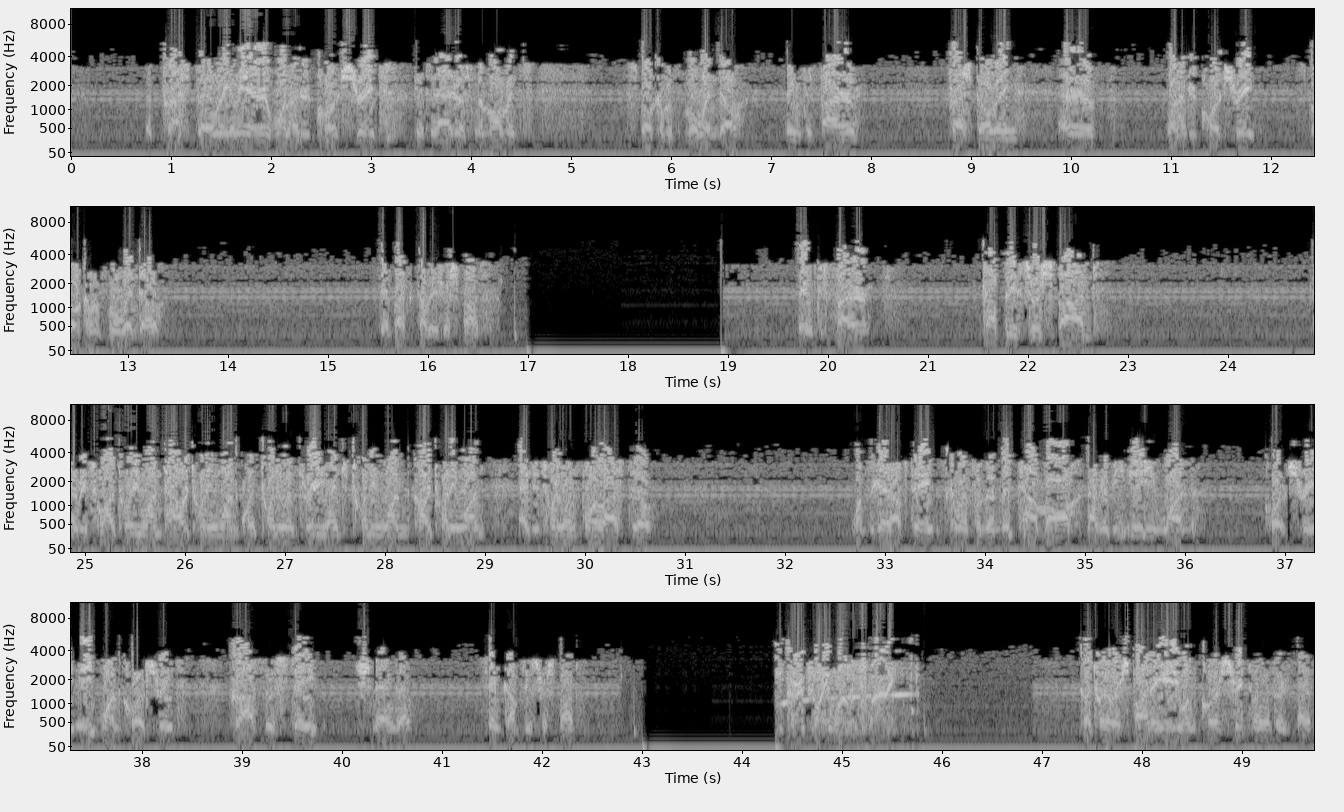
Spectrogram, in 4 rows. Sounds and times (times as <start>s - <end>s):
Speech: 0.8s - 4.7s, 5.6s - 8.0s, 8.8s - 10.4s, 11.0s - 13.4s, 15.5s - 16.9s, 19.7s - 20.6s, 21.5s - 22.8s, 24.8s - 30.8s, 32.7s - 36.2s, 36.8s - 40.8s, 41.4s - 42.5s, 44.3s - 45.8s, 47.4s - 49.7s.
